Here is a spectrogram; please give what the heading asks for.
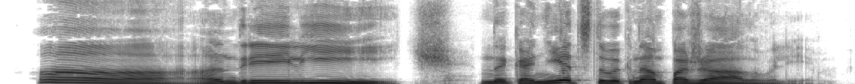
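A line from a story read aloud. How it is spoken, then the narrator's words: Sing-song exclamation. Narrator (Russian): воскликнула она нараспев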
